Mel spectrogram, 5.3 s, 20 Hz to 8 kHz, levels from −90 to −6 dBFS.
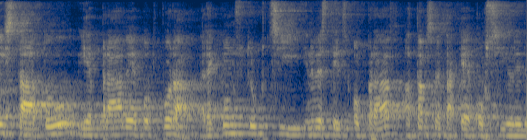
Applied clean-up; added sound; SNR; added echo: none; none; none; reverberation time 0.9 s.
